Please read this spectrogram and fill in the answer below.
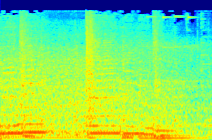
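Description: A jeep's engine running as it pulls away, mixed with background film music.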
